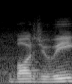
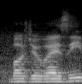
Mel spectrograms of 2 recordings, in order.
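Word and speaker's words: bourgeois: इसे आप बोर्जुआ भी कह सकते हैं, बोर्जुई भी कह सकते हैं, बोर्जुवेजी भी कह सकते हैं, बर्गोइज भी कह सकते हैं। जर्मन में ये बर्गर से आगे बर्गोइज हो जाता है। तो ये कई तरह से प्रोनाउंस किया जा सकता है।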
